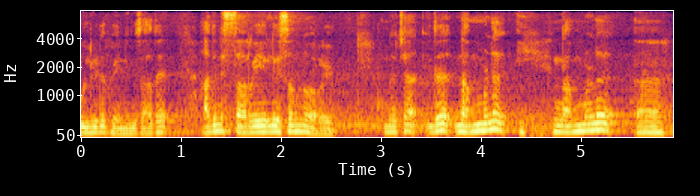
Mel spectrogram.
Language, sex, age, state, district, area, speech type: Malayalam, male, 18-30, Kerala, Idukki, rural, spontaneous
